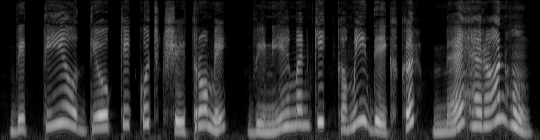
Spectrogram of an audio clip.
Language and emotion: Hindi, surprised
